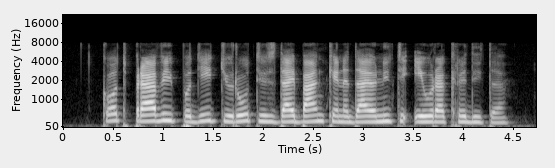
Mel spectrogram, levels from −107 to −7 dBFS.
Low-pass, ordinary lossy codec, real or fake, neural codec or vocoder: none; none; real; none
